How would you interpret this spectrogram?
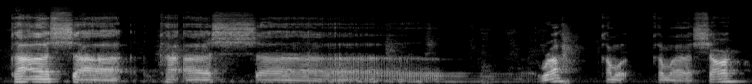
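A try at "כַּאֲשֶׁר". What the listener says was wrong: Yeah, you said that one right.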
